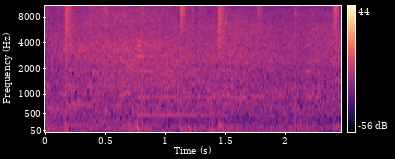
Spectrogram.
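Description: Background music with a light, regular beat over a steady wash of noise from the surf.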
